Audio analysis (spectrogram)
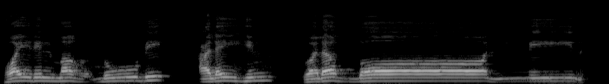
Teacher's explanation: ضاد کو لمبا کرنا ہے اور اس طرح لمبا کرتے کرتے اس کو لام سے بھی ملا دینا ہے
